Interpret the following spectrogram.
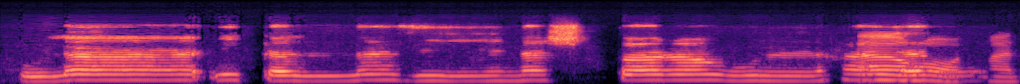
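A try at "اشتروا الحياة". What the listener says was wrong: Ta dengan ra jangan dia sama level. Tarawul, dia tak boleh tara. Taro. Ulaika allazina ishtarawul hayat. Taro. Jangan tarawul. Taro. Taro.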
